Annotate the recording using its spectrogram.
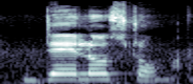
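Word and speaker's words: Bdellostoma: ठीक है, डेलोस्टोमा। ठीक है, बी इज साइलेंट।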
